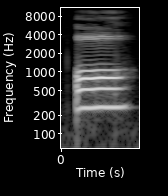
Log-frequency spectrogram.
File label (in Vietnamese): "o", tieng trung; nguyên âm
